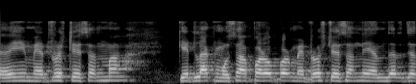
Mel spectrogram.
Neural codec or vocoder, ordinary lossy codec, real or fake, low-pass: codec, 16 kHz, 6 kbps, DAC; none; fake; none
